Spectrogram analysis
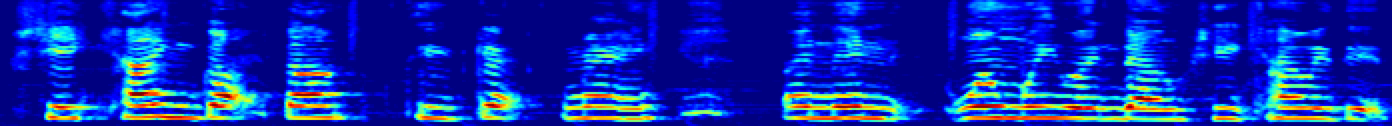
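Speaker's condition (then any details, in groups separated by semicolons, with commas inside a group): Cerebral palsy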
